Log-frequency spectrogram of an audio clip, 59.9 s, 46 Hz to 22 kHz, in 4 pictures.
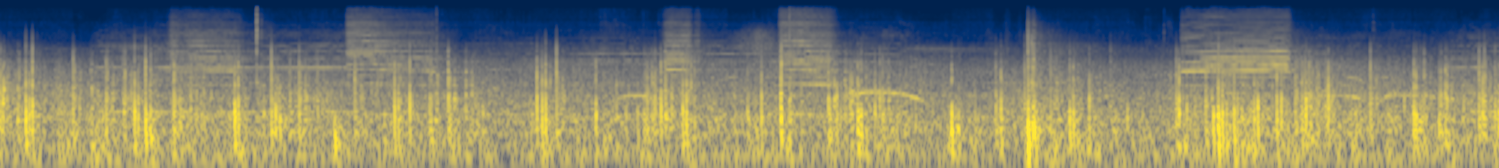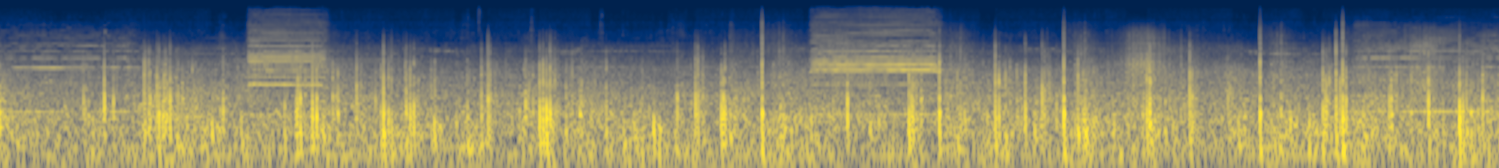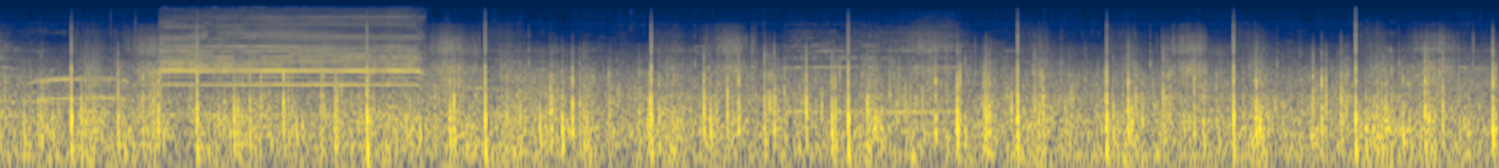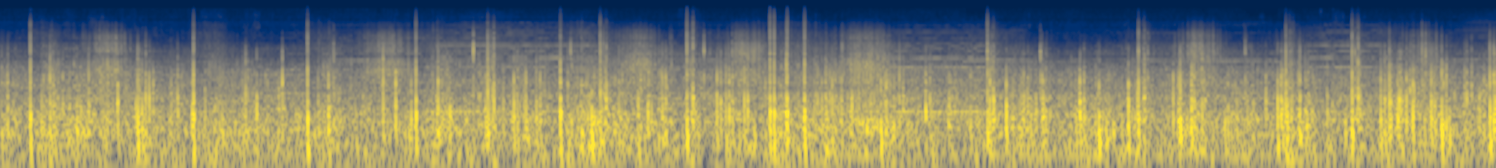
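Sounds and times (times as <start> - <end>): fireworks banging and crackling: 0.0 - 59.9
long steady high tones: 26.7 - 41.0.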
